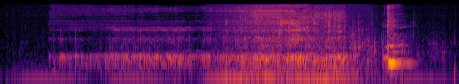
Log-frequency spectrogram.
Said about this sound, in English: Who is slurping? Slurping cough. Slurping the cough?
